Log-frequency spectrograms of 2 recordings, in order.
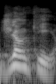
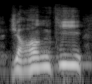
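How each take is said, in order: First: Said in the usual way. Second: "junkie" stretched into three syllables, juh-HUN-kee; three-syllable accented junkie. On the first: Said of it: "although he says it with, like, three syllables". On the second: Retold or imitated. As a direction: imitate an accented "junkie" with an extra breathy h syllable in the middle. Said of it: "he says it with, like, three syllables".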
